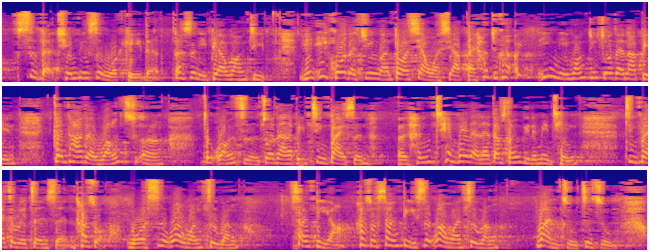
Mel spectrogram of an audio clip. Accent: China; 可是我们是平民，我们是中国人，我们不可能进去的。

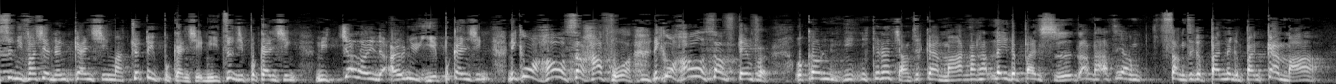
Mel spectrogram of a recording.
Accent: China; 我们中国人说，是非之心人皆有之，恻隐之心人皆有之，羞恶之心人皆有之。

